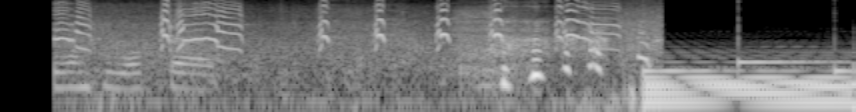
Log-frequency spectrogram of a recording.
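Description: Birds calling in a quick series of whistled, sweeping chirps after a brief silence, with slow background music of sustained tones taking over near the end.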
